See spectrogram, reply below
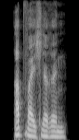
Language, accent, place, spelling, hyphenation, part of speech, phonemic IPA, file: German, Germany, Berlin, Abweichlerin, Ab‧weich‧le‧rin, noun, /ˈapˌvaɪ̯çləˌʁɪn/, De-Abweichlerin.ogg
- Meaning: female equivalent of Abweichler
